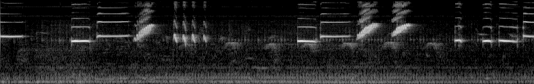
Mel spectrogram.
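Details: Oriental magpie-robin singing a song full of mimicked fill-in phrases, used to rouse sluggish birds: clear whistled notes and sharp buzzy bursts in two similar bouts, separated by brief pauses, over a faint low hum.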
